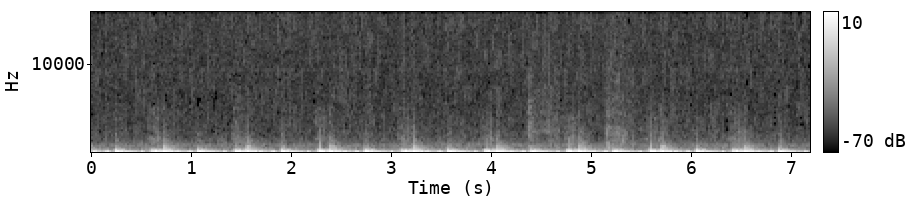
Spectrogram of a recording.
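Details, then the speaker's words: S4 gallop: regular low heartbeat about 72 per minute with an extra soft low sound just before the first sound, produced by atrial contraction against a stiffened left ventricle; absent in atrial fibrillation. "and again you need to have a choke contraction against a stiffened left ventricle to produce an s4 gallop and s4 gallop sounds as follows"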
